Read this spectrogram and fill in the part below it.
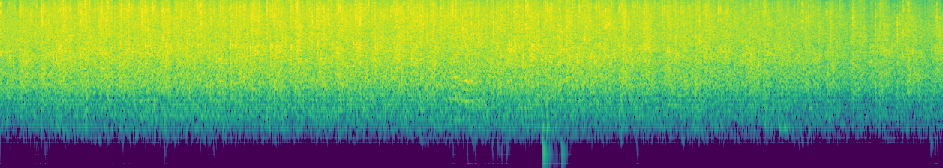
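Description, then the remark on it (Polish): Sustained, dense applause from a large audience at a live concert being recorded, steady and loud throughout with a continuous wash of many hands clapping at once, no voices standing out. “a koncert oczywiście i Państwa oklaski, to wszystko się nagrywa i być może jeszcze kiedyś użyjemy tego w radiu, także też proszę mieć to na uwadze.”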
